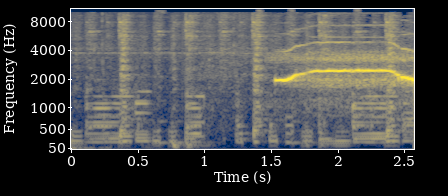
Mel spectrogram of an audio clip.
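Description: A Navy whistle, used as an ending call, sounds one shrill, steady note that rises slightly and holds for about a second, following a short jumble of mixed tonal sounds.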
